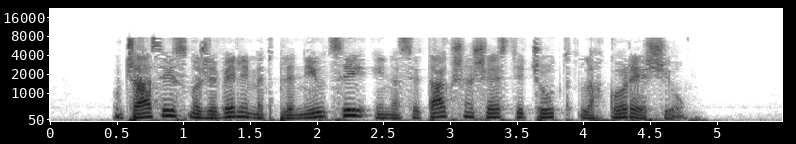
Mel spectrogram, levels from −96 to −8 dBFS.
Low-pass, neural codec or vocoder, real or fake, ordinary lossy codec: 10.8 kHz; none; real; AAC, 24 kbps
